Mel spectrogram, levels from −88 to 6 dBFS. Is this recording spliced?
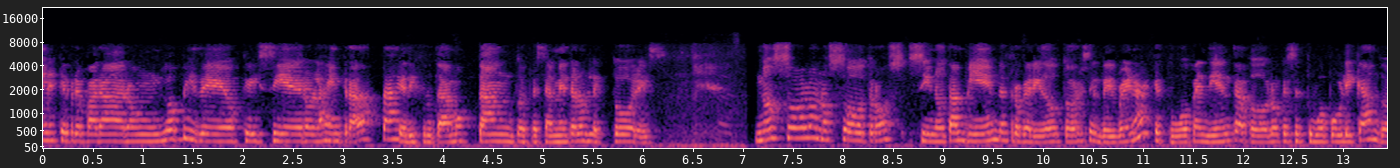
yes; 1 cut; at 3.5 s

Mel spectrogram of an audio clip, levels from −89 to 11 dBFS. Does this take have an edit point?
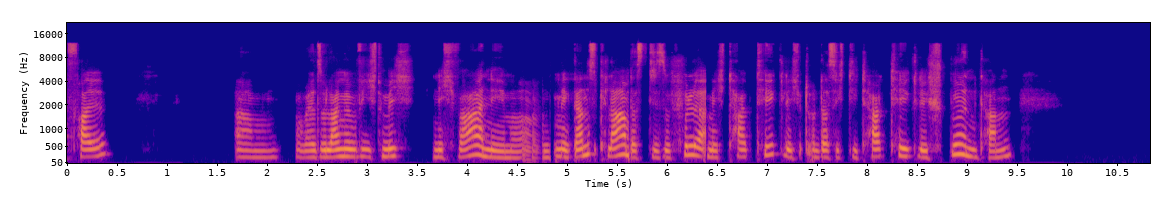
yes; 7 cuts; at 2.2 s, 3.1 s, 4.8 s, 5.3 s, 5.6 s, 6.4 s, 7.4 s

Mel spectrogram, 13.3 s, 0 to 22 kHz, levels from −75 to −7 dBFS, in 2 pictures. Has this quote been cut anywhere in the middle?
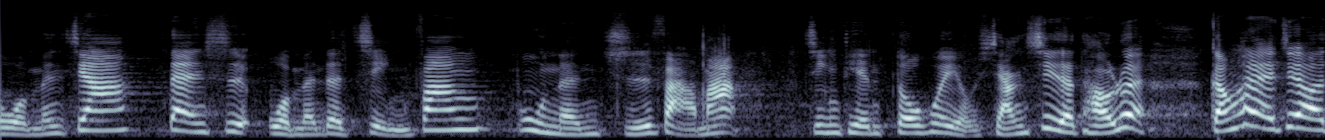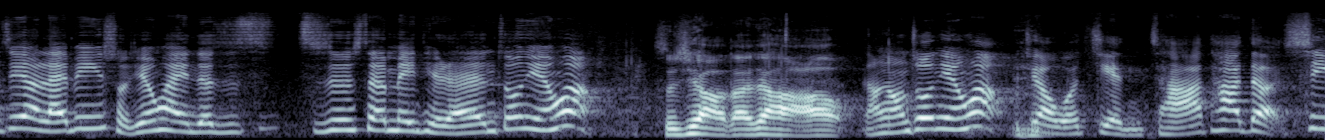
no; 0 cuts

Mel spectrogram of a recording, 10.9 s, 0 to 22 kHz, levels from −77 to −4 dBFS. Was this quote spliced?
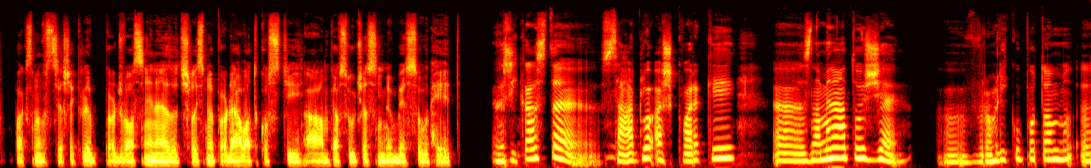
yes; 2 cuts; at 3.3 s, 4.3 s

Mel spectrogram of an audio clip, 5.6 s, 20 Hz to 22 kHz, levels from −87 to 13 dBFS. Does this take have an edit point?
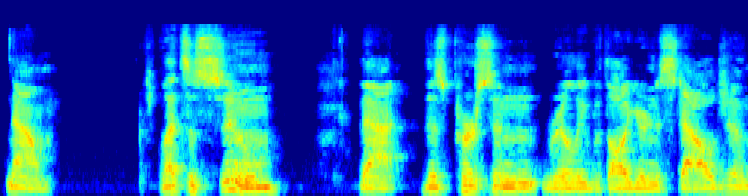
no; 0 cuts

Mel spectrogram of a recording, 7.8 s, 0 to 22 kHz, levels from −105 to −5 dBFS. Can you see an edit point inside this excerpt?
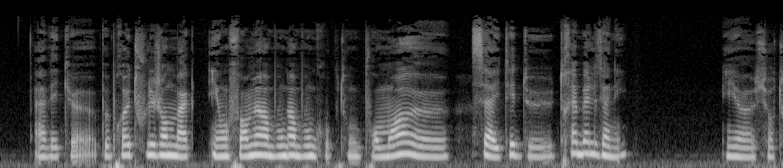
yes; 3 cuts; at 1.9 s, 2.9 s, 4.7 s

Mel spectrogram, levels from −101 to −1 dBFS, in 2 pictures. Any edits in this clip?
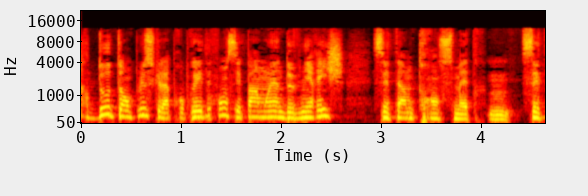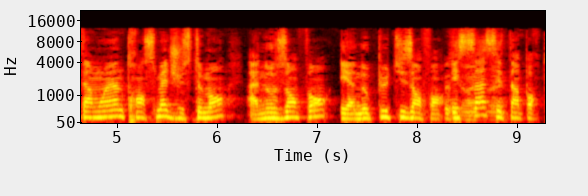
yes; 2 cuts; at 1.3 s, 3.3 s

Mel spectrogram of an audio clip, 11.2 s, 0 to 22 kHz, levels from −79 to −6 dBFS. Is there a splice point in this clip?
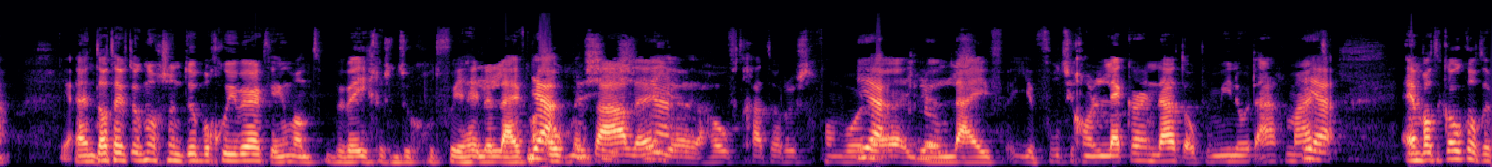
no; 0 cuts

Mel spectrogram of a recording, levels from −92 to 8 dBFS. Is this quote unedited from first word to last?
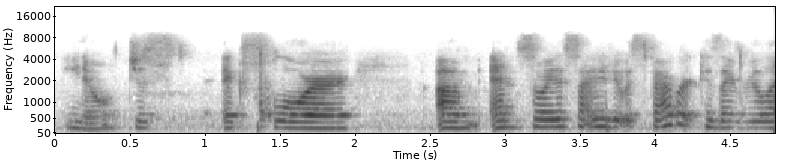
yes; 0 cuts

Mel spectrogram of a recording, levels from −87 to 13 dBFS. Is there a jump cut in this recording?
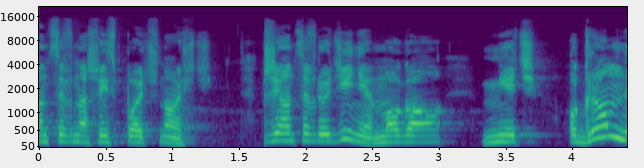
yes; 2 cuts; at 1.7 s, 2.1 s

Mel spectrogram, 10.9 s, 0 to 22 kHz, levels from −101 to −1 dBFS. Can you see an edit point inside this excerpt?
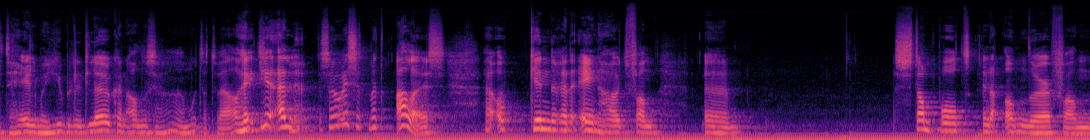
yes; 1 cut; at 9.8 s

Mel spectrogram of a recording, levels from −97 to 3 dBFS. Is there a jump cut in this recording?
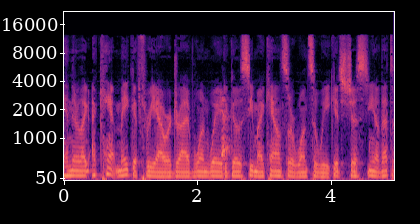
no; 0 cuts

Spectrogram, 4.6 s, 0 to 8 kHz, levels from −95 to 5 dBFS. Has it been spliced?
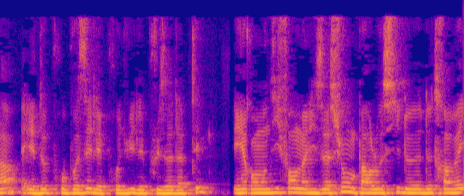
yes; 1 cut; at 2.5 s

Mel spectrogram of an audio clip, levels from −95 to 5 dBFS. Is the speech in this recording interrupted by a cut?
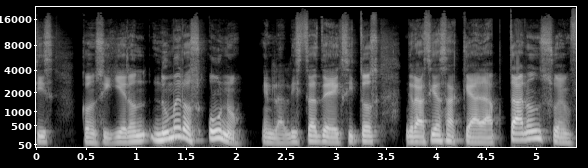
no; 0 cuts

